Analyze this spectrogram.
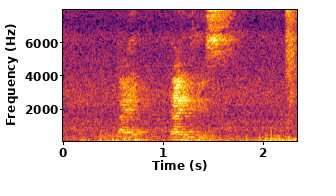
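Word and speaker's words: Tigris: Spelling टाइग्रिस and Euphrates, टिग्रिस and Euphrates, टाइगर है, टाइगर, टाइग्रिस plus Euphrates, ये 2 नदी है, ठीक है, यूफ्रेट्स।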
